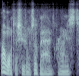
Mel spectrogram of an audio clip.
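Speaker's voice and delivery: low muttered aside under the breath. Voicing Allard as the reporter leaves: muttering under his breath. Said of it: "Allard under his breath".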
